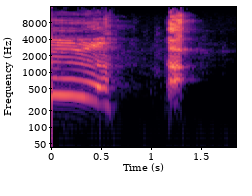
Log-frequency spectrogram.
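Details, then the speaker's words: A sharp voiced hiccup with a falling vocal tail, then after a pause a second brief hiccup-like gulp; hiccups. "how had like a phantom hiccup there for a sec anyway hi cups do you like hiccups"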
